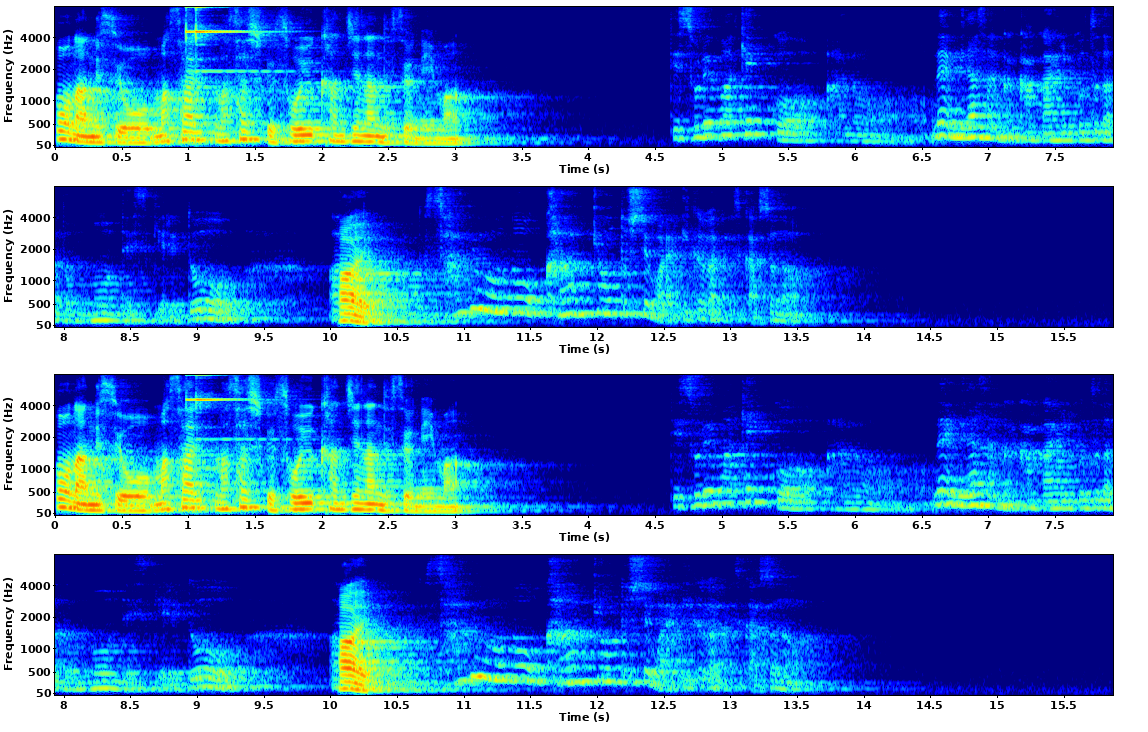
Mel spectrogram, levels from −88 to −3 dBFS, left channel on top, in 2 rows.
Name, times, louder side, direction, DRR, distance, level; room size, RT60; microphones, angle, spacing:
voice 1, 0.0-3.1 10.1-10.4, right 1 dB, 15° right, 8 dB, 0.3 m, -26 dB
Bicycle bell, 0.9-2.3, left 7 dB, 45° left, 0.6 m, -30 dB
voice 2, 4.6-10.3 10.8-13.5, equal, 60° left, -1 dB, 1.8 m, -43 dB
12.0 x 5.1 x 3.8 m, 1.4 s
head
